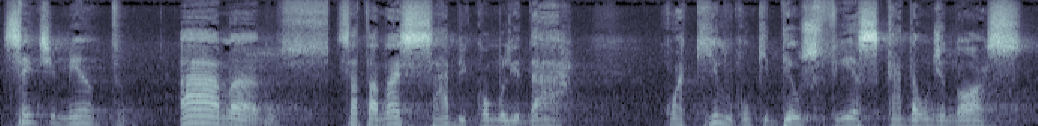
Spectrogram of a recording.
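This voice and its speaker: A preacher in his fifties delivers an impassioned sermon in a high, lively voice. He swings from loud exhortation to hushed asides, and a long reverb from the church hall trails his words. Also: takes it slowly. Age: 50s. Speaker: pastor.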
